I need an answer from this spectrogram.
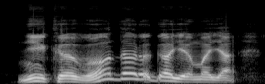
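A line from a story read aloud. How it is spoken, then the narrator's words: Sly exclamation. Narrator (Russian): лукаво воскликнул мистер Потт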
